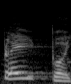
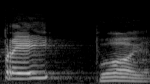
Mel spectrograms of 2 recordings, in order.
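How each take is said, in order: First: The first word is said with an l sound. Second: The first word is said with a clear r sound. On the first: It is how a speaker with a lisp would say it. "Lah lek celat playboy" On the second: A boy who likes to pray. "itu mestinya kan dibaca pray boy"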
